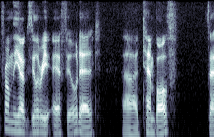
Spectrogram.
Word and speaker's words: Tambov: So we will be flying from the auxiliary airfield at Tambov. Is that how you say it? Yep. Tambov, yeah.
